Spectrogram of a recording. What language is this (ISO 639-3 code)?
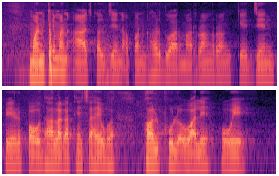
hne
